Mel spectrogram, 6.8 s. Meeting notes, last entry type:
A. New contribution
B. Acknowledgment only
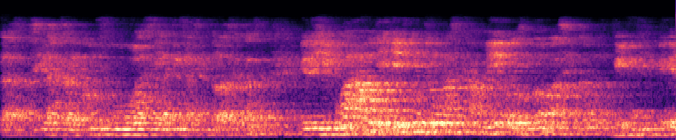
B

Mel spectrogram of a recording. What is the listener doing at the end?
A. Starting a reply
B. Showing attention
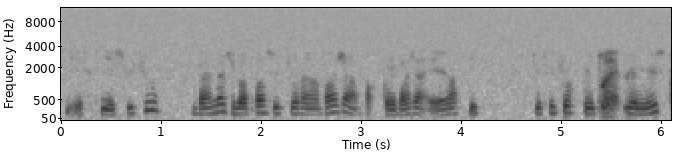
B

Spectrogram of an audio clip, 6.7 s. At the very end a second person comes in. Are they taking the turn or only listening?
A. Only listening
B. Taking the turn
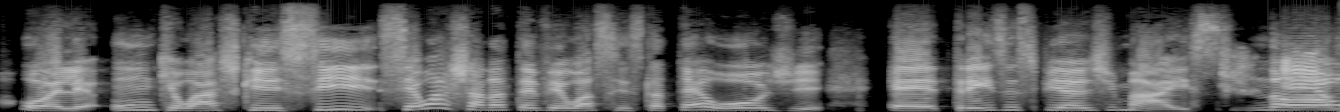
B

